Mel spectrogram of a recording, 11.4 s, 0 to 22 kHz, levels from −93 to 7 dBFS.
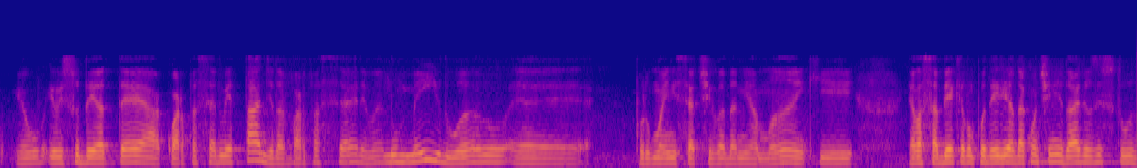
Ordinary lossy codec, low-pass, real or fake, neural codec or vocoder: none; 5.4 kHz; fake; codec, 16 kHz in and 24 kHz out, 1 kbps, XY-Tokenizer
